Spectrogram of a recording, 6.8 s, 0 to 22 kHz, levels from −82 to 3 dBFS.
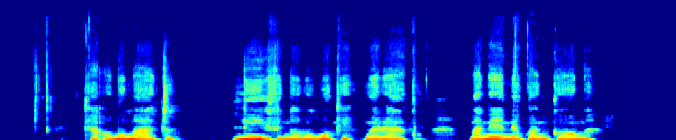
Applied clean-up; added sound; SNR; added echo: neural mask model Resemble Enhance denoiser.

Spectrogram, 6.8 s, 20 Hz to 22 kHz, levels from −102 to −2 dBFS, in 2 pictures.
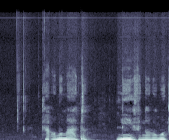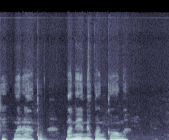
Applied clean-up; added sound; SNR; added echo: none; Knock; 17 dB; none.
